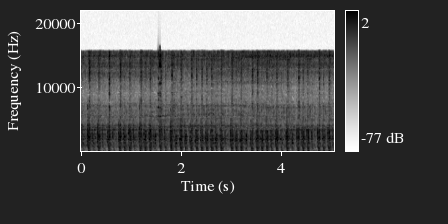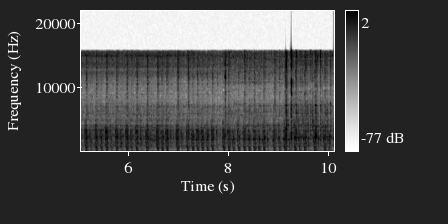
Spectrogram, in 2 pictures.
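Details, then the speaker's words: Suzuki Raider 150 run dry of oil: steady clattering knock over rough idle, heard via stethoscope loudest low in the crankcase, also at head and piston bore; bottom-end and piston wear from oil starvation. "doon sa ilalim sa may crankis maingay So check natin dito sa heit."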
